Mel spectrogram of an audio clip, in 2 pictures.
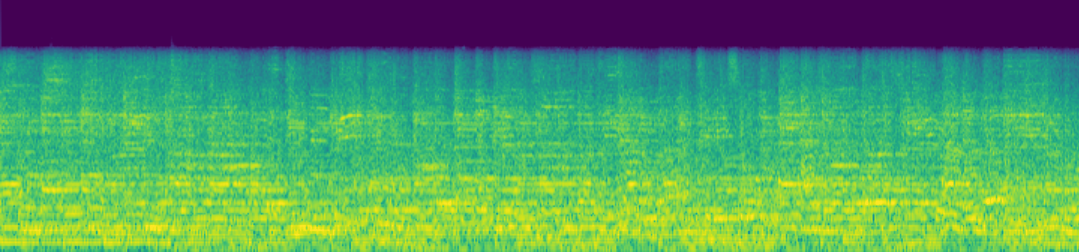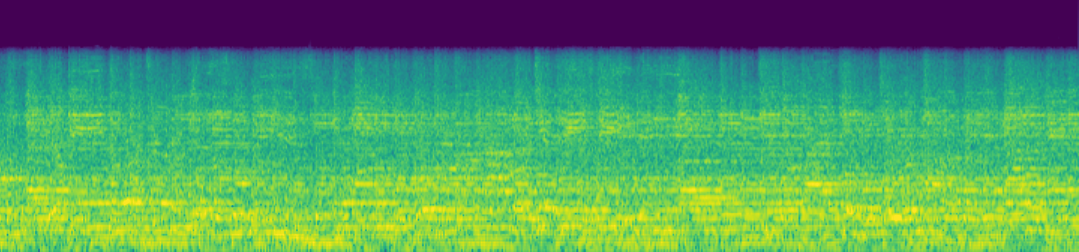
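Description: Live rock band playing at full volume: strummed electric guitar over bass and drums, with a male lead vocal singing.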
